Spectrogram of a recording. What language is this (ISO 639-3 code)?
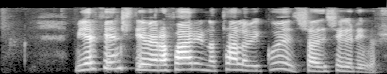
isl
